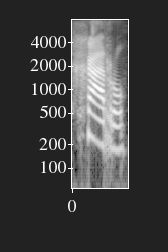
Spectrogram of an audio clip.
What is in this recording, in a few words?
"jarro", Spanish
